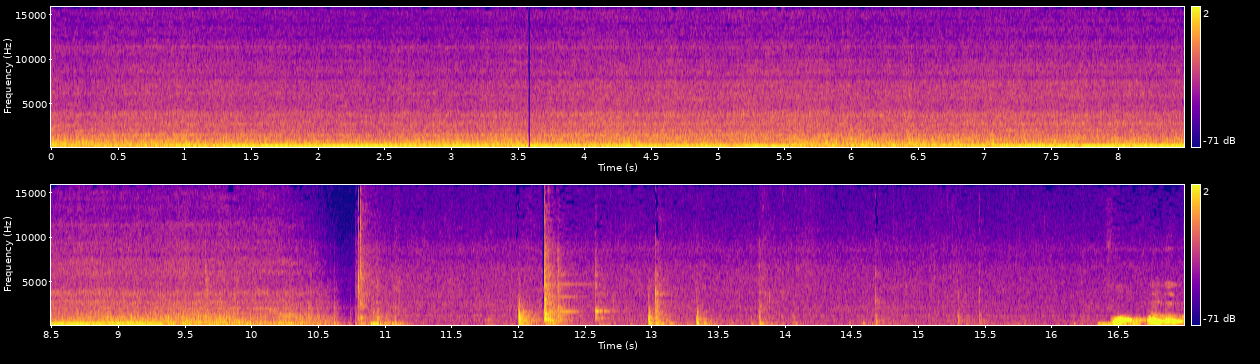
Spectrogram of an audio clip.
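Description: Countertop food processor motor running steadily, grinding soaked bulgur wheat and ground beef into kibbeh dough, then cutting off about ten seconds in. A few short knocks follow.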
